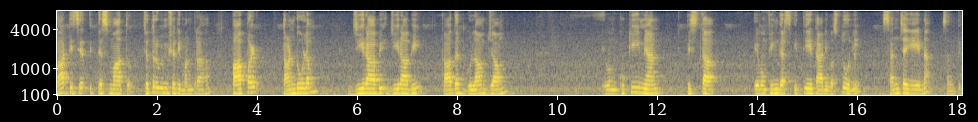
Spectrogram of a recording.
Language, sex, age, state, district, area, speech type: Sanskrit, male, 30-45, Telangana, Nizamabad, urban, read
